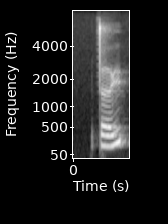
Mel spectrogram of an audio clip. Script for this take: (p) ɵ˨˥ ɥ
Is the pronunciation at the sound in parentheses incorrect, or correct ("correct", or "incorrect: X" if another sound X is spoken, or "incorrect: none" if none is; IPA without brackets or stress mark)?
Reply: incorrect: t̪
